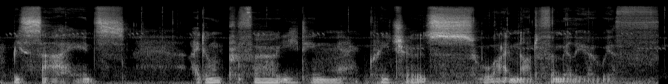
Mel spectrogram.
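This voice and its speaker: Casting: gentle, grateful snake-man played by a man for ASMR fantasy roleplay; crisp, sibilant-bright whisper, extremely slow formal delivery. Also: low voice, big pitch swings, full character voice. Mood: gently amused. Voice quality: breathy whisper. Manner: slow, hushed, formal archaic phrasing. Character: gentle male naga, grateful nocturnal snake-man guardian.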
